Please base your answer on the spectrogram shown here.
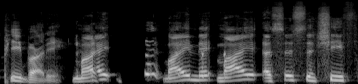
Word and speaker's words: Peabody: years I have a copy of that it's Peabody it's Peabody not puberty no it's it is not pronounced puberty it's pronounced peab buddy my my my assistant chief was from there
